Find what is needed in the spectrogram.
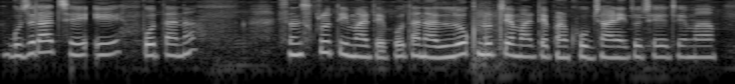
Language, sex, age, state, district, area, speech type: Gujarati, female, 18-30, Gujarat, Rajkot, urban, spontaneous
